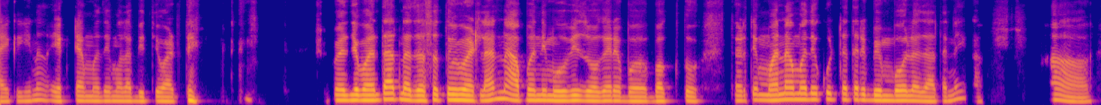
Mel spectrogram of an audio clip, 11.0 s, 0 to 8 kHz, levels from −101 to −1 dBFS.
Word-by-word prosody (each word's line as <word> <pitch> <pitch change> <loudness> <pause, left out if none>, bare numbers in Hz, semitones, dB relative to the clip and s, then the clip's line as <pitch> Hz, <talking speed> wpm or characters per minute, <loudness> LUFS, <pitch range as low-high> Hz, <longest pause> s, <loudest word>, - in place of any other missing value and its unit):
ऐकली 125 +2 -6
ना, 150 +2 -6
एकट्यामध्ये 130 0 -3
मला 125 0 -2
भीती 125 +1 -4
वाटते. 120 +1 0 1.4
म्हणजे 150 0 +4
म्हणतात 150 +4 +4
ना 160 -2 +4
जसं 140 +2 +2
तुम्ही 155 -1 +5
म्हटलात 145 +1 +3
ना, 185 -4 +1
आपण 145 +1 +1
हे - - +3
मूव्हीज 135 0 +2
वगैरे 135 0 +1
बघ 125 0 0
बघतो, 125 0 -3 0.4
तर 140 - -3
ते 160 - -1
मनामध्ये 165 +3 +2
कुठेतरी 165 -2 -2
बिंबवलं 140 -1 +2
जातं, 125 +1 -3
नाही 180 +6 -6
का. 115 - -16 0.7
हां, 120 -8 -3
140 Hz, 155 wpm, -23 LUFS, 125-150 Hz, 1.4 s, तुम्ही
